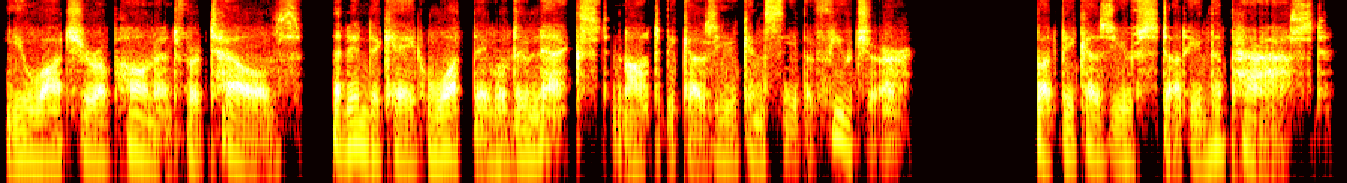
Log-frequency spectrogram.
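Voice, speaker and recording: Casting: grave game war veteran, very low forceful voice, commanding and unforgiving, faint noise behind. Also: male voice, unhurried, heavily acted, rough recording. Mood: stern, contemplative. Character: stern male military veteran commander, middle-aged, unforgiving. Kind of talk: video game voice acting.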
